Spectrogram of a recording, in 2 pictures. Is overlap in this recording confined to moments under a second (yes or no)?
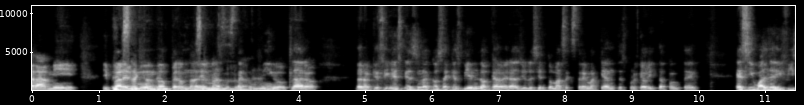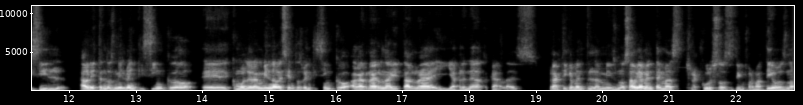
no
